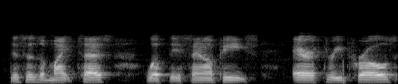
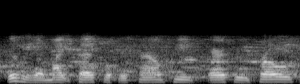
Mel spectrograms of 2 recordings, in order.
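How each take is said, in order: First: The voice is heard with little background noise. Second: The voice is heard over crowd background noise. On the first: "in a semi-quiet location" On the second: "in a crowded location"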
